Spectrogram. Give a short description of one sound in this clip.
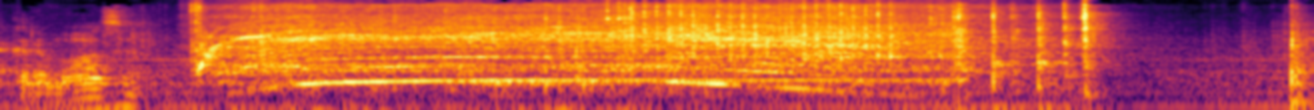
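An electric hand mixer whirs loudly in a pot.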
